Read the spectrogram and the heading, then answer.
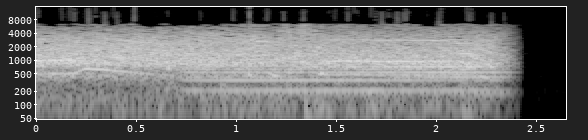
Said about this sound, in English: And the crowd is buzzing now.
